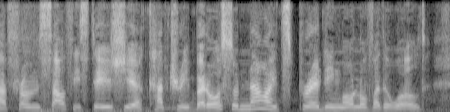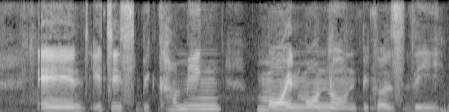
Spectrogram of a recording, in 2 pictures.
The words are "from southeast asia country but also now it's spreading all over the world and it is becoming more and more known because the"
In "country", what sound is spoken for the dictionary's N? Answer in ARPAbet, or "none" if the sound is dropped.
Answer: none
